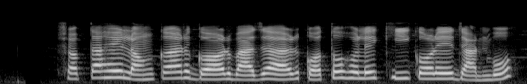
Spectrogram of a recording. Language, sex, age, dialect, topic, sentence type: Bengali, female, 18-24, Rajbangshi, agriculture, question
